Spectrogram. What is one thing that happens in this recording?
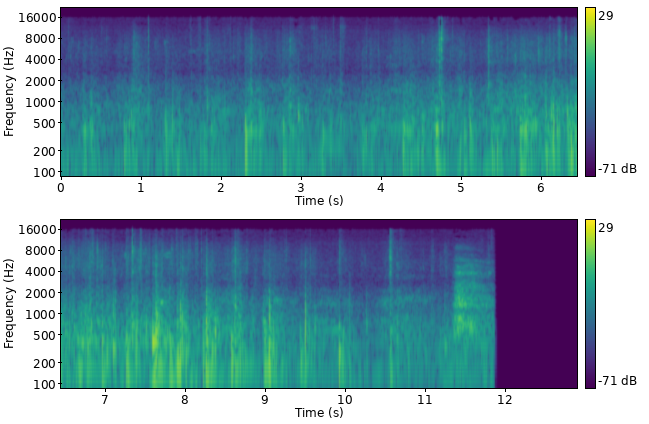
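Footsteps tread on stone paving.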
